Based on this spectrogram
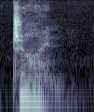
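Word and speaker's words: Joyn: Melissa macht wieder hier kurz, wie hast du Talk. Join gerade ausgesprochen? – Join. – Genau, okay, jetzt bin ich wieder dran.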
